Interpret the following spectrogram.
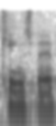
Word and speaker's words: Kongsberg: in partnership with Kongsberg, I think it's pronounced Kingsburg, but in Kongsberg Defence in Australia.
